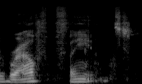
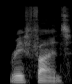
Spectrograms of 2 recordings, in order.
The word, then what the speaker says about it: Ralph Fiennes: Rafe It was Ralph Fiennes. Fiennes. Just like pull this up. Ray Fiennes. Ray Fiennes, yeah. But it's spelled Ralph. Rafe. Yeah, I know. That's why I got it wrong. Oh. Rafe Fiennes.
